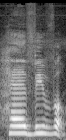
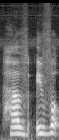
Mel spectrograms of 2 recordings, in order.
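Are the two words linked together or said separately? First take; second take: linked; separately. First: The V runs straight into evil. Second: The two words are said separately. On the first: "the V sound connects with the E in evil" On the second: "Instead of saying have evil"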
